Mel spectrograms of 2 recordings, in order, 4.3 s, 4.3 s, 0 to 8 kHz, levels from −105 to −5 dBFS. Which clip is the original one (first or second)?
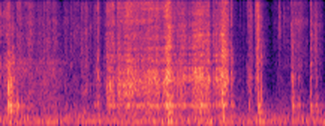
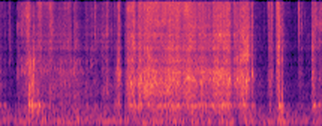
first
